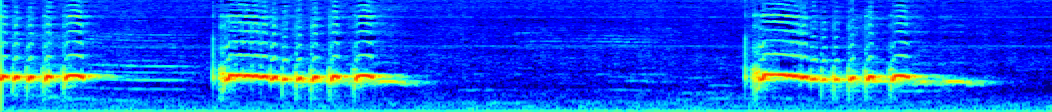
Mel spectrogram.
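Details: Zebra dove of the local type calling to its companions, a lure call: three loud rolling coo phrases, each a quick series of pulses slightly falling at the end, with a low hum throughout.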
